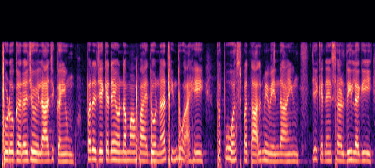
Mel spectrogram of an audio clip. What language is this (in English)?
Sindhi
